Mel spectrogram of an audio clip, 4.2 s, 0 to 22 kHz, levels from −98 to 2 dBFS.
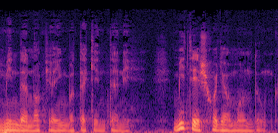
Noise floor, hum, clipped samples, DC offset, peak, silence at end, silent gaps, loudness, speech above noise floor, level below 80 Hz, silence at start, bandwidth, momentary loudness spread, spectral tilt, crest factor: -49 dBFS; none; under 0.1%; under 0.1%; -8 dBFS; 0.05 s; none; -28 LUFS; 22 dB; -34 dBFS; 0 s; 12.5 kHz; 12 LU; -7 dB/octave; 18 dB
